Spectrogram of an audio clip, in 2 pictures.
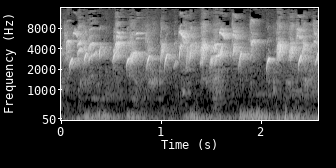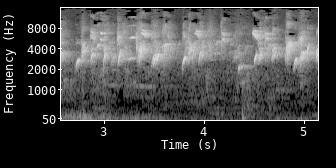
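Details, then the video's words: European goldfinch song of the batbata and stastat styles, played to stimulate males to sing and become active: fast, liquid twittering with buzzy and tinkling notes in dense bursts, over a low rumbling background. "أقوى بتبتة وستستات للتحفيز الدكور الحسون وتساعده في زيادة النشاط وتحفيزهم على تغريد وعلاج صمت حسون"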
